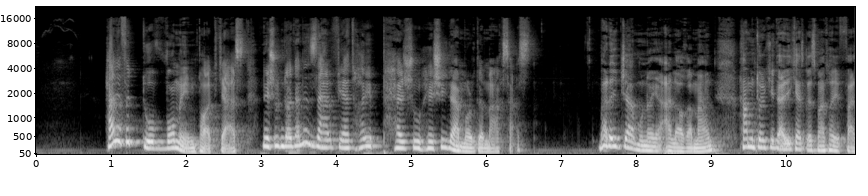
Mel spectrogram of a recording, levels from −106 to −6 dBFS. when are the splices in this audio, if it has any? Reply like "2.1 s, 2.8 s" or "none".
2.9 s

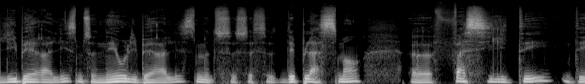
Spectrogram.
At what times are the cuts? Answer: none

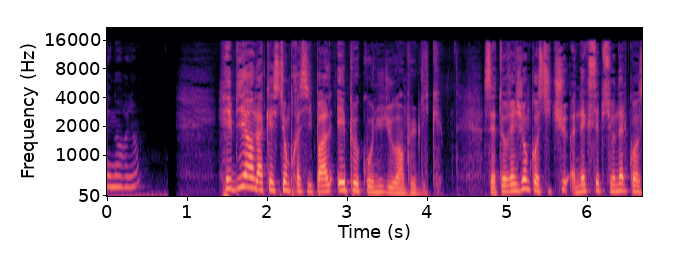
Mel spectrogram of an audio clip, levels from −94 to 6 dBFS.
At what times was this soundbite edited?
1.8 s

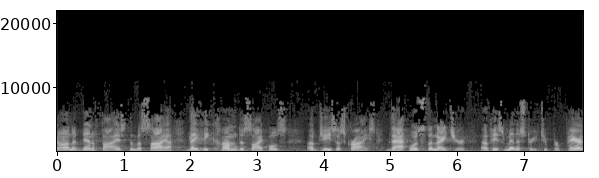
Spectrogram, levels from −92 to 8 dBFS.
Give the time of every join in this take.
none

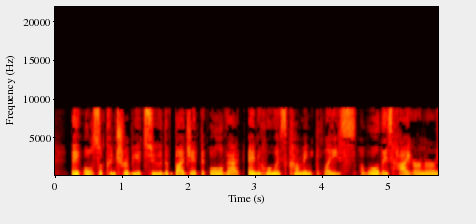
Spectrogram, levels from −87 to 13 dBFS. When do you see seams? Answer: 1.7 s, 2.3 s, 2.8 s, 3.9 s

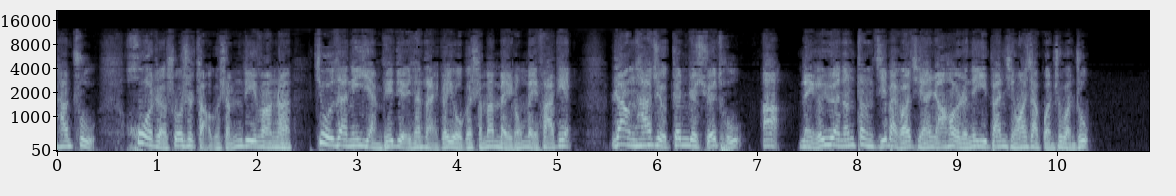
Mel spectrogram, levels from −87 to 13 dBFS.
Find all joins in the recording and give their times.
7.0 s

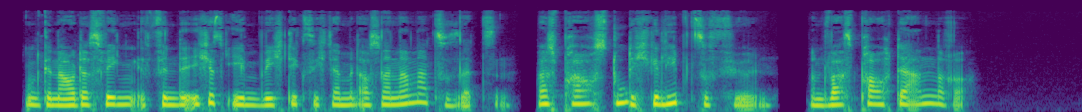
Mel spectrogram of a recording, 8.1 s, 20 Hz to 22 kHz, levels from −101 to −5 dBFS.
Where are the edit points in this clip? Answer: 1.7 s, 3.9 s, 4.7 s

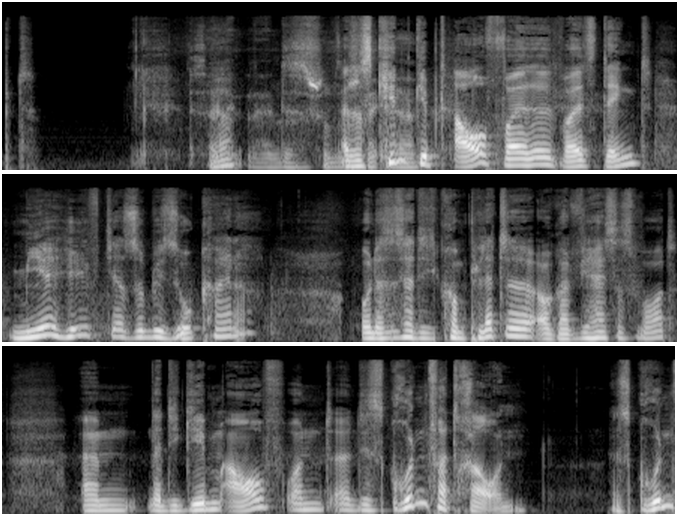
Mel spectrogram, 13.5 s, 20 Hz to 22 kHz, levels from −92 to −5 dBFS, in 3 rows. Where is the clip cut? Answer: none

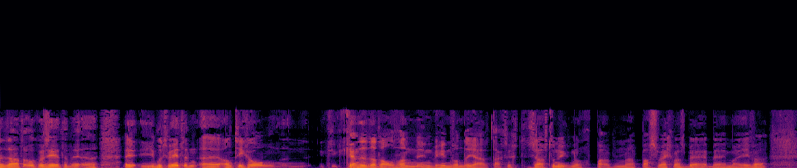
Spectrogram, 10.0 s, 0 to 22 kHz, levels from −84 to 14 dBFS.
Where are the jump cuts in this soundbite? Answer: none

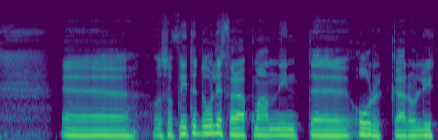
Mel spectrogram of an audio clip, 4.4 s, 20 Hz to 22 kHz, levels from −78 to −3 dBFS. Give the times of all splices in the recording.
1.8 s, 2.2 s

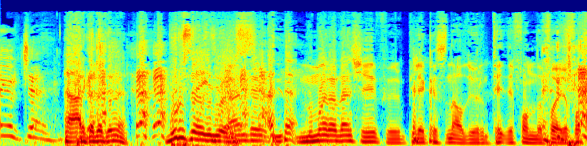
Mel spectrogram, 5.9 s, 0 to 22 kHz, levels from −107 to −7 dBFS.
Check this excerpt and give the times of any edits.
1.1 s

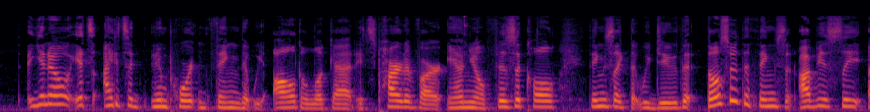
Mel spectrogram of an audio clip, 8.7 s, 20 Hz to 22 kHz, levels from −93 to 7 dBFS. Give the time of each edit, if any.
1.1 s, 3.0 s, 3.8 s, 6.3 s

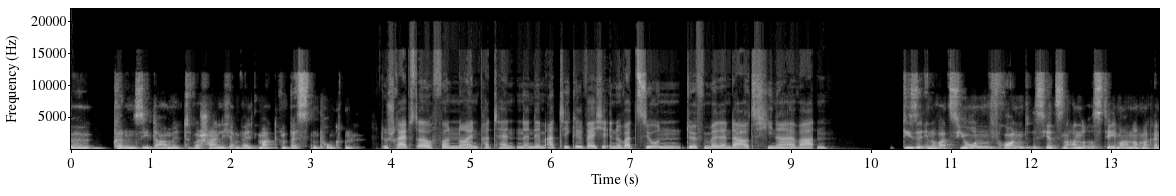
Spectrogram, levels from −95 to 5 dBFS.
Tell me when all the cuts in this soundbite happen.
3.7 s

